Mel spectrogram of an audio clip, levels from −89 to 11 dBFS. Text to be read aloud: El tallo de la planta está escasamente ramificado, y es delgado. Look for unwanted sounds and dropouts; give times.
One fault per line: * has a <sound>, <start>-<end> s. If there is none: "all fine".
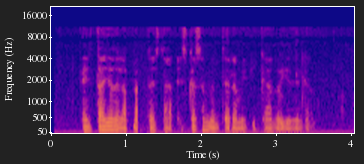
* has a dropout, 1.1-1.3 s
